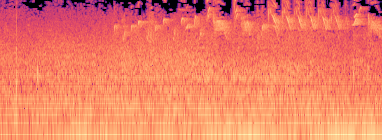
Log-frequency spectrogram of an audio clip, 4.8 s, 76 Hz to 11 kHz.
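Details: European goldfinch on Pantelleria island, 2 January 2011, heard through strong background noise, rising into a run of repeated high twittering notes in the second half.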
